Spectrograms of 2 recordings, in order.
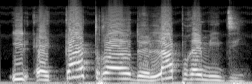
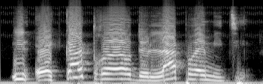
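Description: Both takes have the same delivery.

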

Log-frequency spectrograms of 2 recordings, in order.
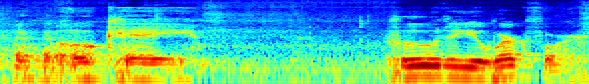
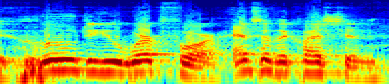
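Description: First: Low, even question from a captor; calm interrogator. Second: Higher, pushier demand from a captor; demanding interrogator. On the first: Captors quiz Bill Murray under truth serum, lower and calm. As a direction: ask it coolly, like a patient interrogator. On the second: Captors press the drugged hero for answers, higher and insistent. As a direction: press him hard for the answer. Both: Retold or imitated.

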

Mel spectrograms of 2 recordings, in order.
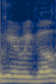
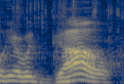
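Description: First: Said in the usual way. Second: "go" slowly drawn out with a swoop. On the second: Real, not acted. Host hyping pack number two, GO drawn out. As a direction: stretch GO long, gliding up then down. Playful repeat, stretching out go.

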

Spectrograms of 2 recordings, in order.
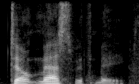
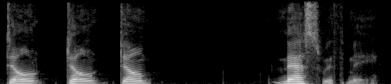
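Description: First: Said in the usual way. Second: Stammering "Don't, don't, don't" before "mess with me"; stumbled wrong take. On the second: Shown as a demonstration. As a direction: trip over "Don't, don't, don't" like a false start. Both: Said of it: "I almost had the wrong word here".

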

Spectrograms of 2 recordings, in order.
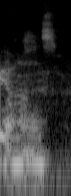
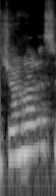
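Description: First: Johannes begun with a Y, "Yo-HAH-nes"; German-style Y opening Johannes; Johannes with Y sound. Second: Johannes begun with an English J, "Jo-HAH-nes"; English-style J opening Johannes; Johannes with J sound. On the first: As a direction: say the J of Johannes like the Y in "yes". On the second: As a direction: say Johannes with the J of "John". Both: Shown as a demonstration. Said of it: "Is it Johannes or Johannes?".

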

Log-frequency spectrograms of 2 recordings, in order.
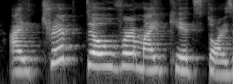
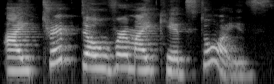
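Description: First: Slow, clear "tripped over"; slow model sentence. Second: Very slow, spaced-out repetition; very slow model. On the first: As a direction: model it slowly. (frase modelo lenta) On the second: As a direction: drag it out for repeating. (repetição bem lenta) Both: Shown as a demonstration. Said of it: "Você fala trip over".

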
